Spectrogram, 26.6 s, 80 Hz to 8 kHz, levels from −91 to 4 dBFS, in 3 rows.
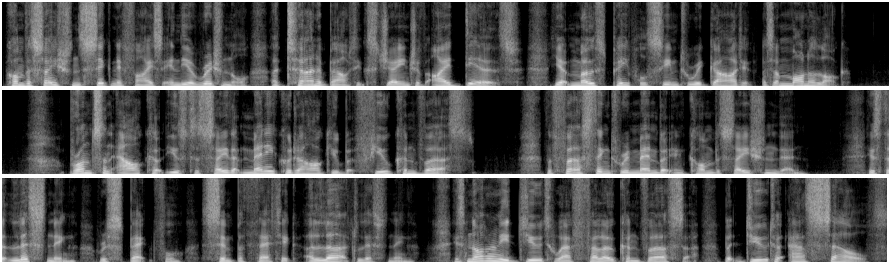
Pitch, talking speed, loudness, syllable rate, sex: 135 Hz, 130 wpm, -19 LUFS, 4.6 syllables/s, male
